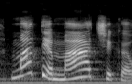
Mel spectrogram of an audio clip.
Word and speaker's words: matemática: Matemática, o acento tá na sílaba antepenúltima, tá?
